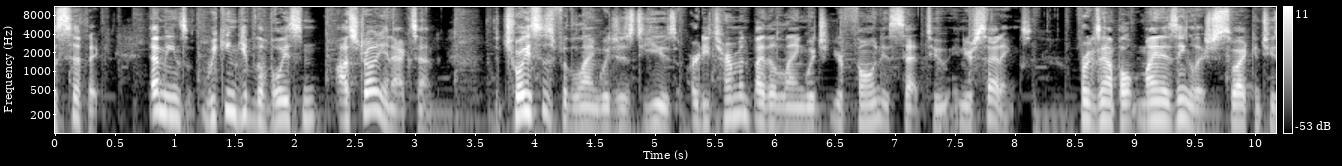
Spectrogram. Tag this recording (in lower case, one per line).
speech
music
